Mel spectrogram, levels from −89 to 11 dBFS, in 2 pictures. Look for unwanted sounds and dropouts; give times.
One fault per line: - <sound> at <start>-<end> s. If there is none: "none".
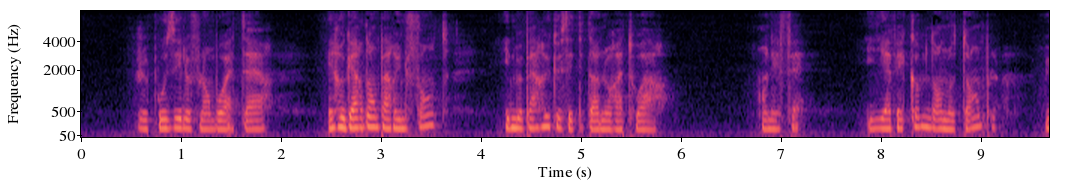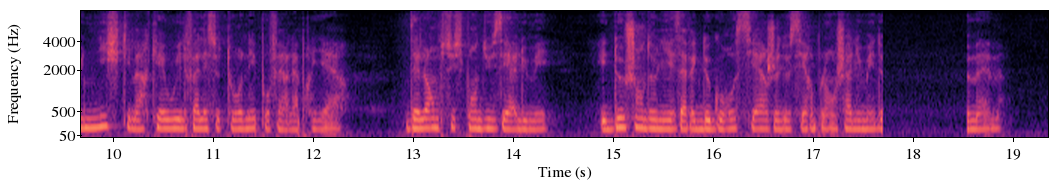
none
